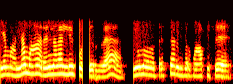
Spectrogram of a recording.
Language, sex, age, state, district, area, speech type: Tamil, female, 30-45, Tamil Nadu, Vellore, urban, conversation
